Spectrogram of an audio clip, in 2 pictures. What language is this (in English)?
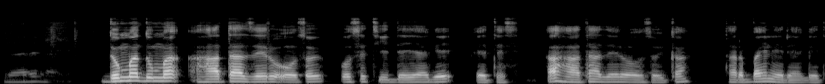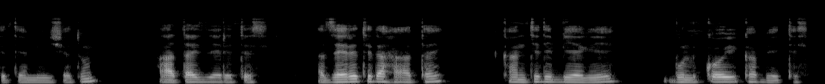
Wolaytta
